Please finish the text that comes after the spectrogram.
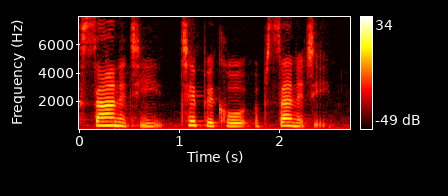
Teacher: the stressed vowel occurs in the anti penultimate syllable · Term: anti penultimate stress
